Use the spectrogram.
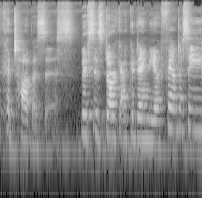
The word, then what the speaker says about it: Katabasis: The pronunciation of the title has been a bit of a subject of contention. I'm going with Katabasis.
